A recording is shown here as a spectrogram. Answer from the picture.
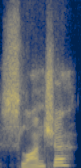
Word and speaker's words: Sláinte: book you're the uh co-author of the book slancha did I pronounce that correctly you did indeed the complete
